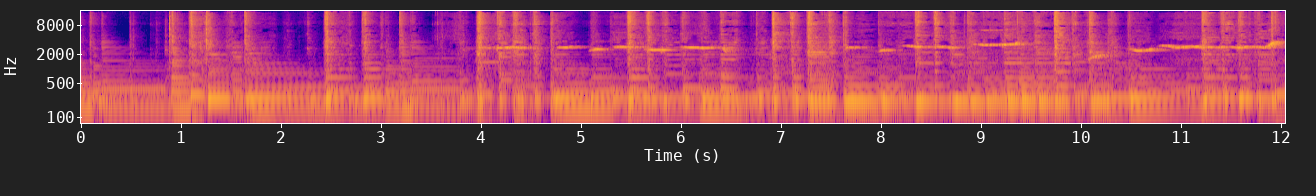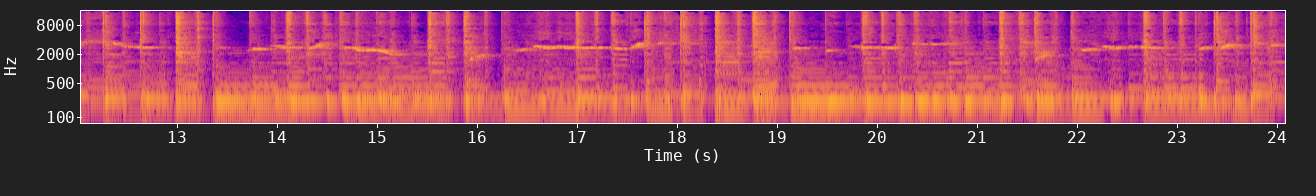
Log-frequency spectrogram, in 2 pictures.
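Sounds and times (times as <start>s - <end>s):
strummed acoustic guitar: 0.0s - 24.0s.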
